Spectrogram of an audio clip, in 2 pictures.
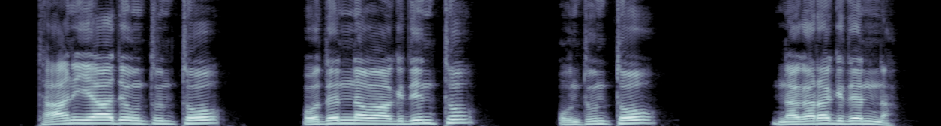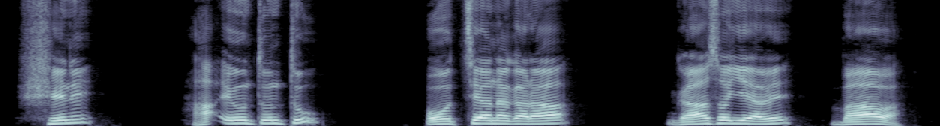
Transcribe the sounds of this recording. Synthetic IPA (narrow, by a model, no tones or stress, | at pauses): t̪aːnɪjaːd̪ɛʊnt̪ːʊnt̪ːo̞ː | ɔd̪ɛnːɐwaːɡɪd̪ɪnt̪ːɔ | ʊnt̪ːʊnt̪ːo̞ː | nɐɡɐɾɐɡɪd̪ɛnːɐ̰ | ʃɪn | hɐ̰ʔːɪʊnt̪ːʊnt̪ːʊ | o̞ːt͡sːɪjɐnɐɡɐɾaː | ɡaːs̬ɔjɪjaːwɛ | baːwɐ̰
